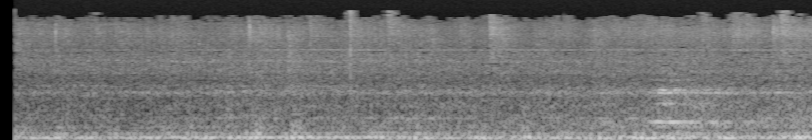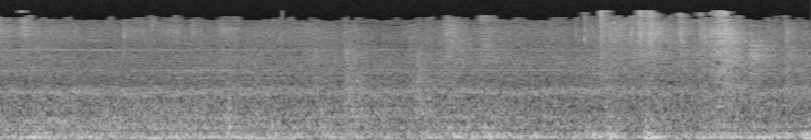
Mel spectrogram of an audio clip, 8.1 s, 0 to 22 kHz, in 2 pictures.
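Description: Moderus Beta MF19AC low-floor tram heard from inside the passenger cabin while running: a steady low rumble of the tram rolling on the rails, with scattered small clicks and rattles.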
